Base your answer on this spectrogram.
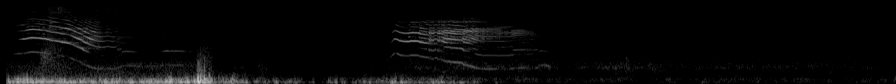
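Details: Sika deer (Cervus nippon), call.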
